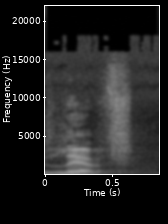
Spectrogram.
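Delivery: weight placed on 'to live'. Quoting 'for me to live is Christ', the speaker repeats the words, stressing 'to live'. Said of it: "Let me emphasize the words".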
